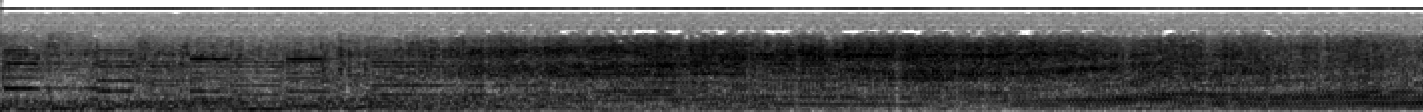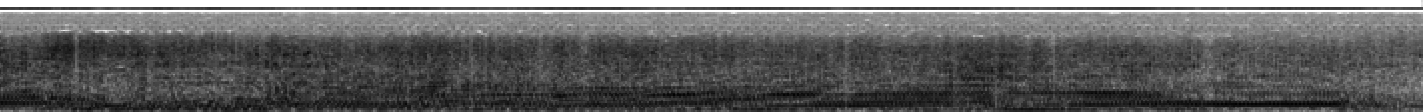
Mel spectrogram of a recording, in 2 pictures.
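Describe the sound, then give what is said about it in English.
Drag racing cars revving and accelerating, a loud, continuous, heavy engine roar whose pitch sweeps upward again and again, with no voices. “Drag racing is a uniquely American sport, started at the end of World War II by several Southern California communities,”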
